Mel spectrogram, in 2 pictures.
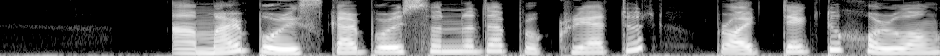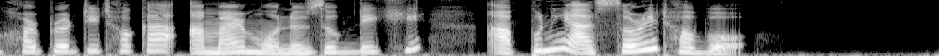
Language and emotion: Assamese, surprised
